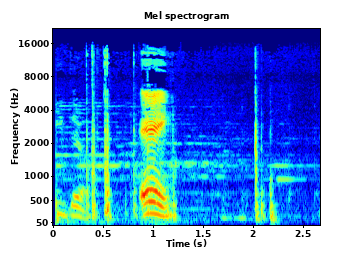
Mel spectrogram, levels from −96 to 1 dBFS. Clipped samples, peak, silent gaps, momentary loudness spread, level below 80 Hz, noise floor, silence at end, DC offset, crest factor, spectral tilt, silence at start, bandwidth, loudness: under 0.1%; 0 dBFS; none; 20 LU; -62 dBFS; -51 dBFS; 0.45 s; under 0.1%; 22 dB; -2 dB/octave; 0.05 s; 16.5 kHz; -17 LUFS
